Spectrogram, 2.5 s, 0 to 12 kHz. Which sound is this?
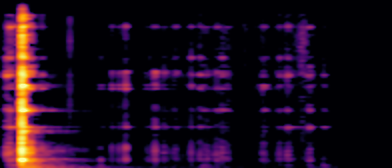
stone on stone impact loud3
stone falls / beaten on stone
stone, impact, strike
